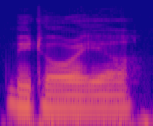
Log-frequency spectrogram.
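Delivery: usual speaking voice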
